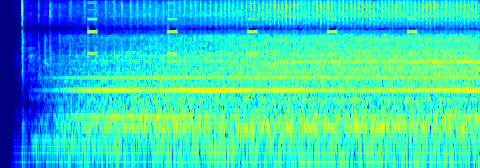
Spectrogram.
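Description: Film-countdown sound effect: an old film projector running with rapid clicking, crackling hiss and a steady hum, fading in over the first second, with a short high beep once each second marking the count.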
